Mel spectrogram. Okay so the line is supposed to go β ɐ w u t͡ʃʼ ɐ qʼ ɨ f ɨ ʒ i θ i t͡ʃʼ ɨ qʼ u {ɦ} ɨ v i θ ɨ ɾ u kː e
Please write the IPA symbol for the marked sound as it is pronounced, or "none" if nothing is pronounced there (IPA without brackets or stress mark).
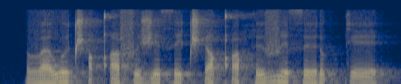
h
